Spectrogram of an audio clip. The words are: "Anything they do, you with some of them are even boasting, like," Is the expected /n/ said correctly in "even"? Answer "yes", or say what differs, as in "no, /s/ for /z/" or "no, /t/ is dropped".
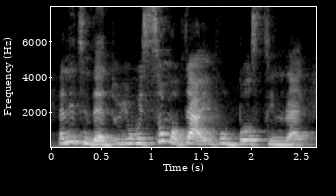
no, /l/ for /n/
